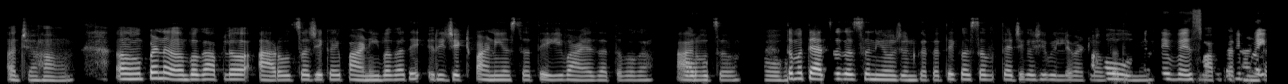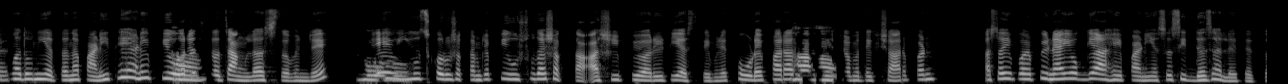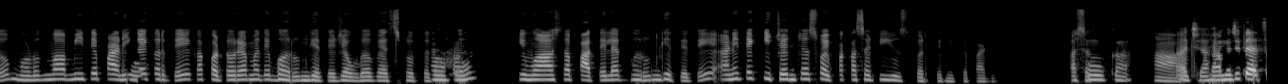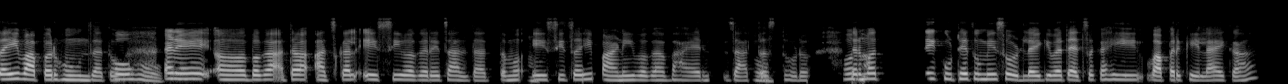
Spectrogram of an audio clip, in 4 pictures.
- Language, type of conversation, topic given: Marathi, podcast, पाणी वाचवण्याचे सोपे उपाय
- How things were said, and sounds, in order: static; distorted speech; other background noise; unintelligible speech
